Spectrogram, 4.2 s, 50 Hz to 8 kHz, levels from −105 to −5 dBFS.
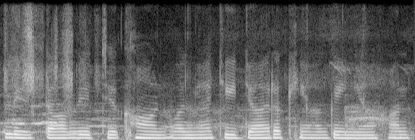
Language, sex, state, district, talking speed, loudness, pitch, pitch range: Punjabi, female, Punjab, Kapurthala, 115 wpm, -17 LUFS, 180 Hz, 180-185 Hz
